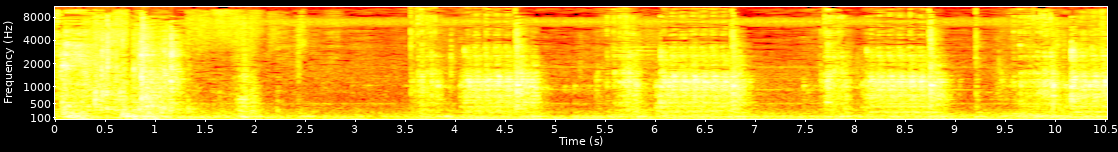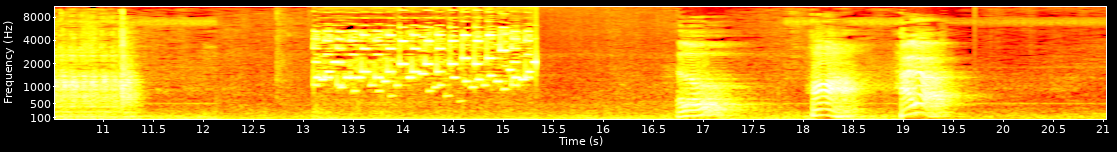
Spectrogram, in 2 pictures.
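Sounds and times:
rotary dial whirring: 0:02.6 - 0:12.1.

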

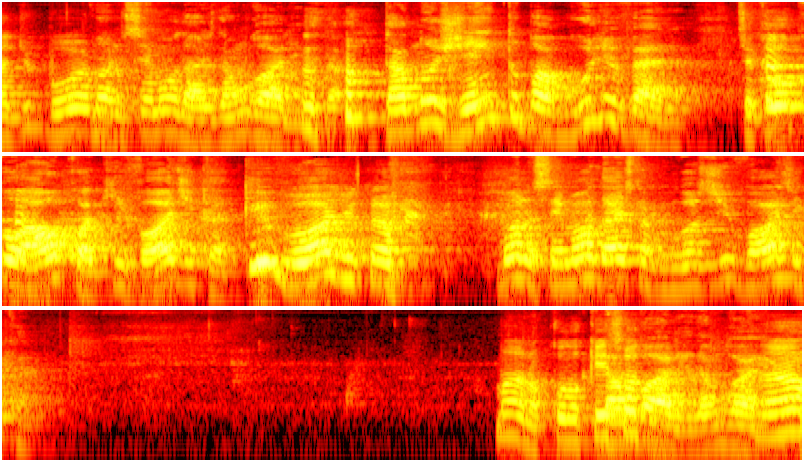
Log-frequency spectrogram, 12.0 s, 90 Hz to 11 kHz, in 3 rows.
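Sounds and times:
man speaking: 0:00.0 - 0:08.3, 0:10.5 - 0:12.0.

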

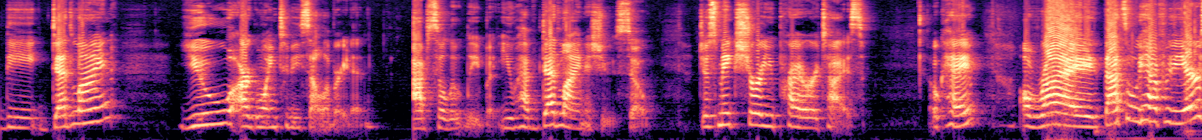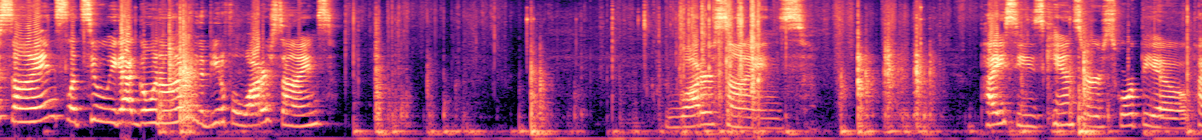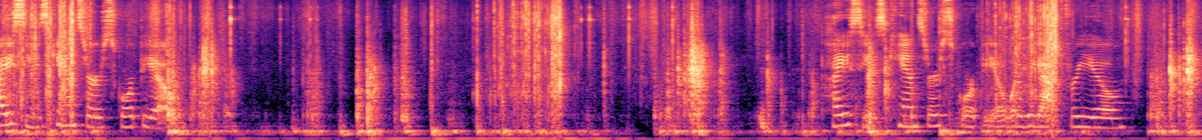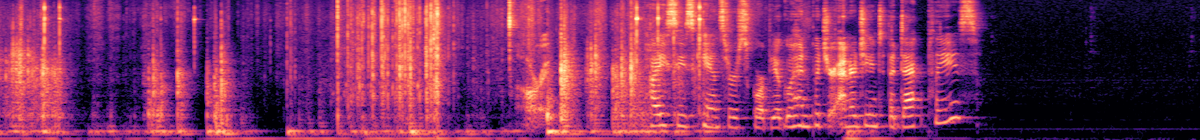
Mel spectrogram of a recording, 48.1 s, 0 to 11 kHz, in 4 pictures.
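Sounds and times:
cards being handled: 0:15.4 - 0:21.8, 0:25.7 - 0:32.9, 0:34.0 - 0:43.2.

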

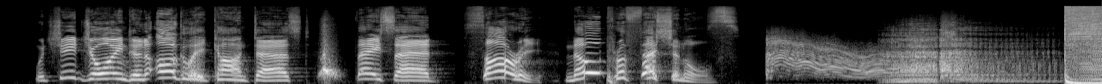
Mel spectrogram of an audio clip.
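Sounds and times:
cartoon woman growling: 0:07.7 - 0:10.7.

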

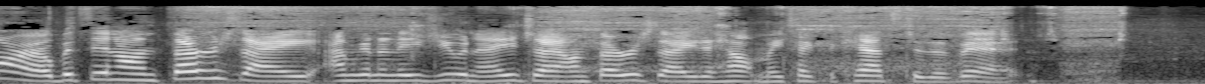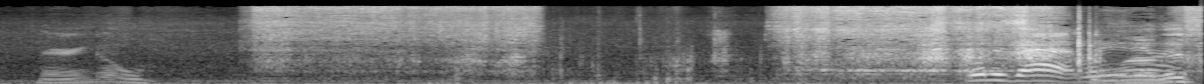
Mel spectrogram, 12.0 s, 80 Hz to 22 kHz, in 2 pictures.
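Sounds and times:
aerosol can spraying: 0:02.8 - 0:05.7, 0:07.2 - 0:08.8, 0:09.9 - 0:12.0.

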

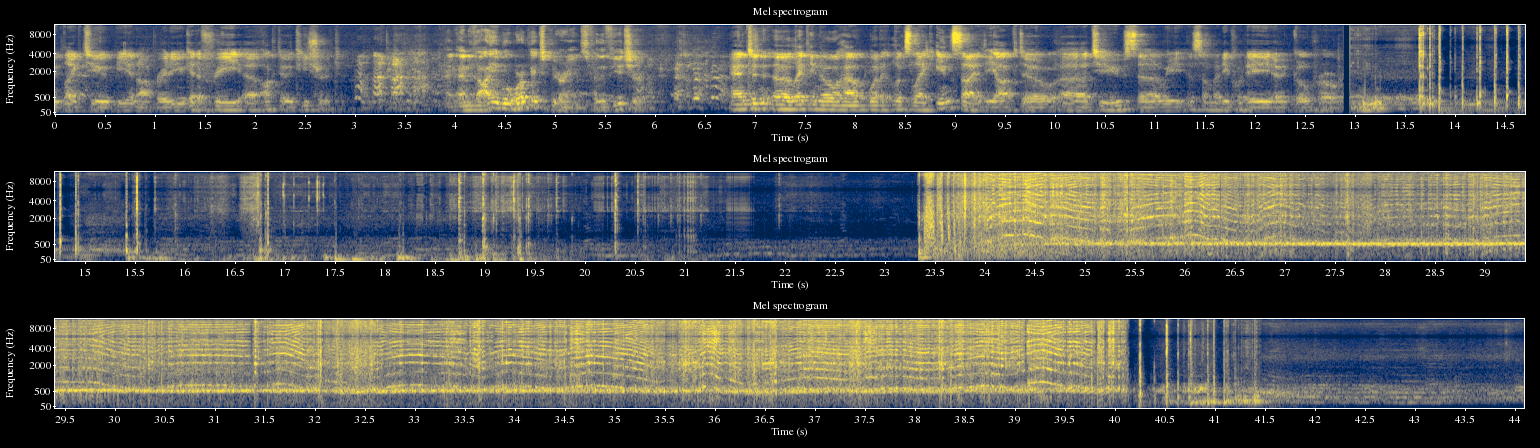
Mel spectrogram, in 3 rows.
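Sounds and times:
steady hum: 0:13.0 - 0:44.0
air rushing through tube: 0:23.4 - 0:42.6.

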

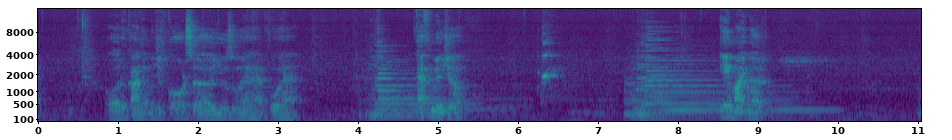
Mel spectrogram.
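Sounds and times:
acoustic guitar chord ringing: 0:04.1 - 0:06.6, 0:07.3 - 0:10.2.

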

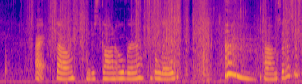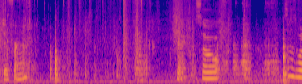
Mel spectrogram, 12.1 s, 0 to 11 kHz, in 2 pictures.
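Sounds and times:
paper rustling: 0:00.4 - 0:10.7.

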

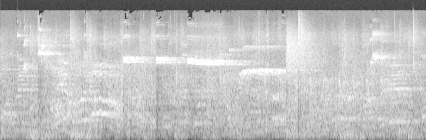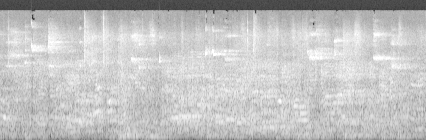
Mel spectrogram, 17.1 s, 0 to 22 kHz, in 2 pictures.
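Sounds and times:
players' voices: 0:00.0 - 0:17.0
shoes squeaking on gym floor: 0:00.3 - 0:01.1, 0:07.4 - 0:11.8, 0:14.5 - 0:16.8.

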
